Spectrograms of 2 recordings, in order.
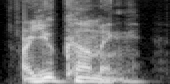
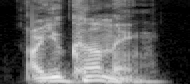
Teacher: Voice rises at the end.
